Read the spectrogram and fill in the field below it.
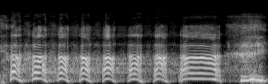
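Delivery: a long, high run of laughter at his own pun; high cackling laugh. Real, not acted. Streamer cracking up high at his own seafood pun.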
